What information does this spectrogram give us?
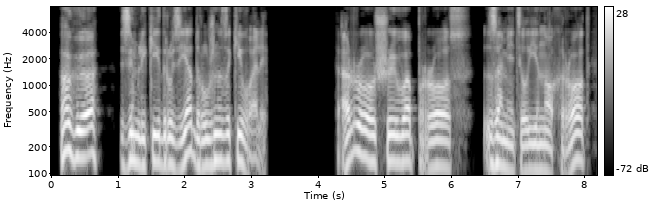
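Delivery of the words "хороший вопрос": knowing, assured tone. A lieutenant answers his comrades' question in the truck, in a knowing tone. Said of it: "таким тоном, будто знает ответ".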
